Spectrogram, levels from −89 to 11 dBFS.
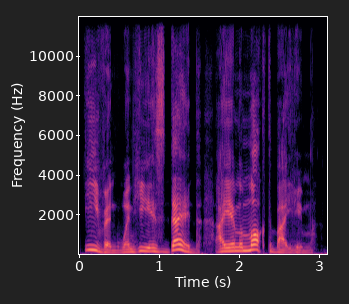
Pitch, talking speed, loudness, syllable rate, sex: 150 Hz, 195 wpm, -19 LUFS, 4.5 syllables/s, male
